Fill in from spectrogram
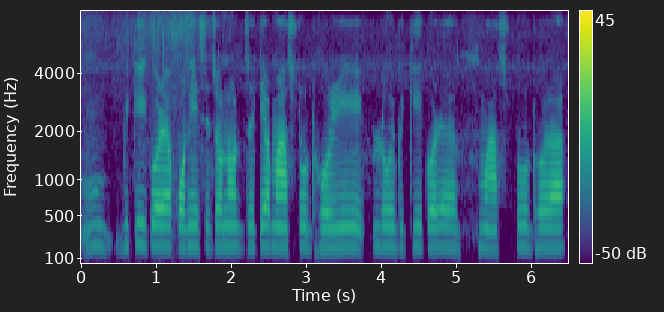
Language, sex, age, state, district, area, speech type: Assamese, female, 60+, Assam, Dhemaji, rural, spontaneous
